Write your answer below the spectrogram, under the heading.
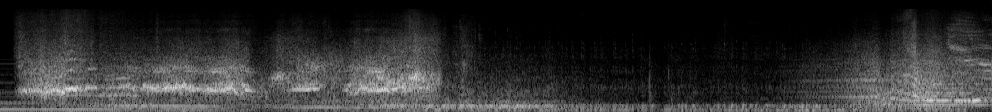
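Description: Race-car sound effects from an animated film: tyres squealing and skidding over engine noise. The noise is loudest for the first four seconds or so, eases off, then builds again near the end.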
